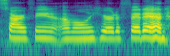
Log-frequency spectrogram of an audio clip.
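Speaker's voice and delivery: plain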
